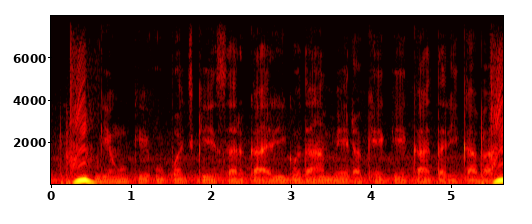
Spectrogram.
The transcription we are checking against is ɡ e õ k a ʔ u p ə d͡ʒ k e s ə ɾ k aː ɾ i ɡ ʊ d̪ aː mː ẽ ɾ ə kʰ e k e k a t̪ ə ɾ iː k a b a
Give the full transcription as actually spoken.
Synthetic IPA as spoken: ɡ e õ k e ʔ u p ə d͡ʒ k e s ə ɾ k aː ɾ i ɡ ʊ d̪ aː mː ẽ ɾ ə kʰ e k e k a t̪ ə ɾ iː k a b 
